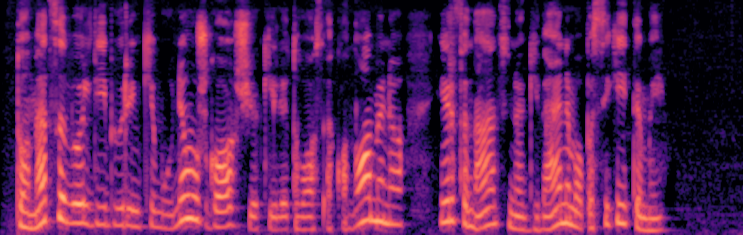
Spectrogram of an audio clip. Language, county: Lithuanian, Alytus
